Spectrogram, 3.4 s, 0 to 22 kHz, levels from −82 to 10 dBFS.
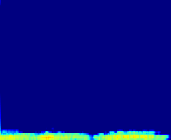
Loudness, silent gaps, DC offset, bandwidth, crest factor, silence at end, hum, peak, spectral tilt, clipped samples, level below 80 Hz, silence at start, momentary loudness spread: -28 LUFS; none; under 0.1%; 1.5 kHz; 16 dB; 0.05 s; none; -10 dBFS; -12.5 dB/octave; under 0.1%; under -90 dBFS; 0 s; 12 LU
